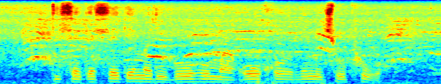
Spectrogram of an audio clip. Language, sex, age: Southern Sotho, male, 20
